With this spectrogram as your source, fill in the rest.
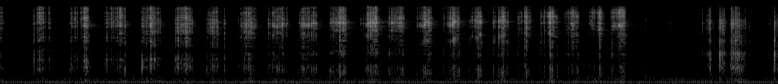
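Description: A white plastic knife blade scrapes and carves a small, solid orange plaster excavation block. A steady run of short, bright, gritty scraping strokes comes about three or four per second, then briefly pauses before a few more quick strokes.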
